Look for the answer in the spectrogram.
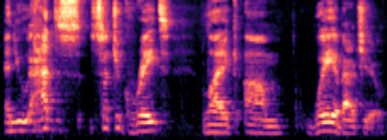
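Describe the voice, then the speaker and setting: Laughing, animated man in a roomy space. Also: medium pitch, slow pace. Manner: animated, laughing often, many fillers. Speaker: host, director of the radio play. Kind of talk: casual roundtable chat. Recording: roomy sound, mic at a distance.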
